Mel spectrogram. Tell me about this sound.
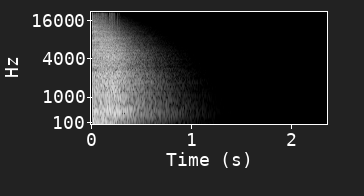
Sound effects > Natural elements and explosions
Kalashnikov 1 (indoor)
(1/2) Gunshot of an AK47 fired at the top of a staircase, cleaned up and detailed in post. Recorded using phone microphone.
gunshot, bang, shot, gun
